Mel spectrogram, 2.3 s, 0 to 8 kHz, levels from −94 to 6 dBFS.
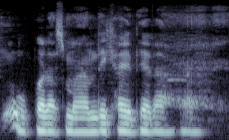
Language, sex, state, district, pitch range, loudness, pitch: Hindi, male, Bihar, Patna, 115-125 Hz, -17 LUFS, 120 Hz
